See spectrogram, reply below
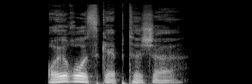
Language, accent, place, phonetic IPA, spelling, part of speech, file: German, Germany, Berlin, [ˈɔɪ̯ʁoˌskɛptɪʃɐ], euroskeptischer, adjective, De-euroskeptischer.ogg
- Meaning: 1. comparative degree of euroskeptisch 2. inflection of euroskeptisch: strong/mixed nominative masculine singular 3. inflection of euroskeptisch: strong genitive/dative feminine singular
